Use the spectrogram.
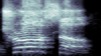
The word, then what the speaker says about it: Trostle: Trostle. Okay. Thank you. That's Mark. That's Mark and Estella. There is no T in their name in the pronouncing.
